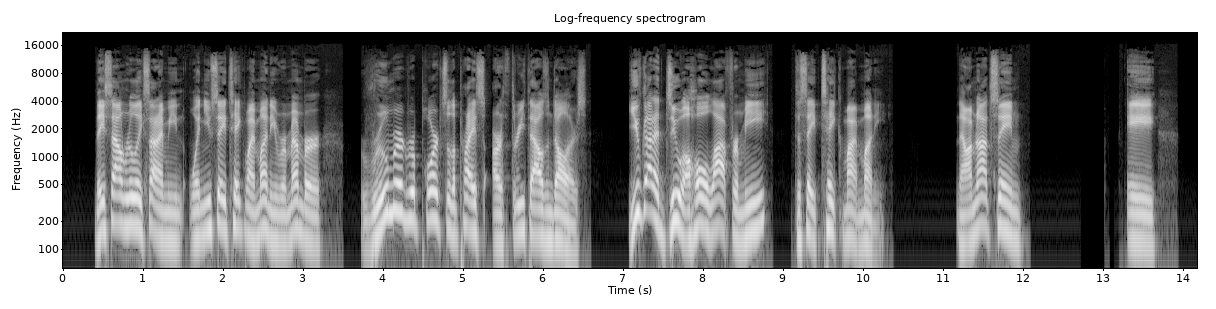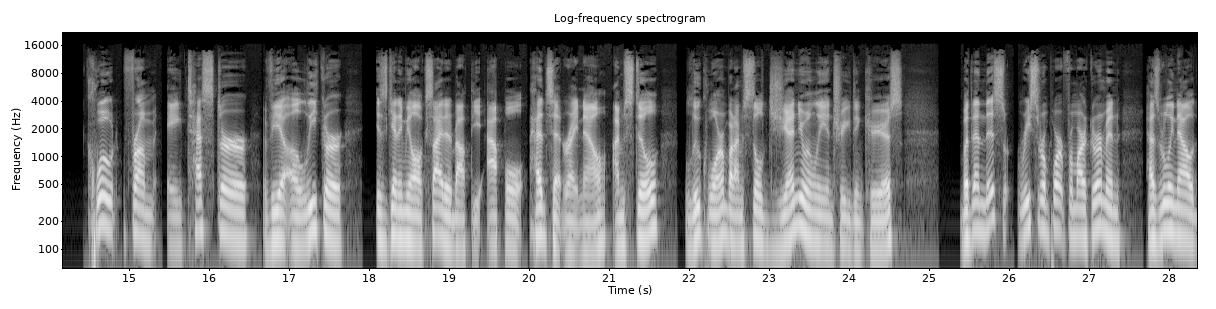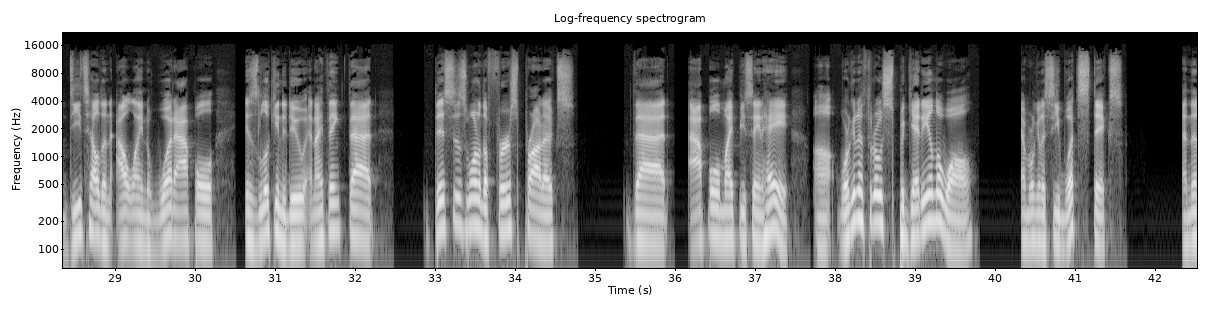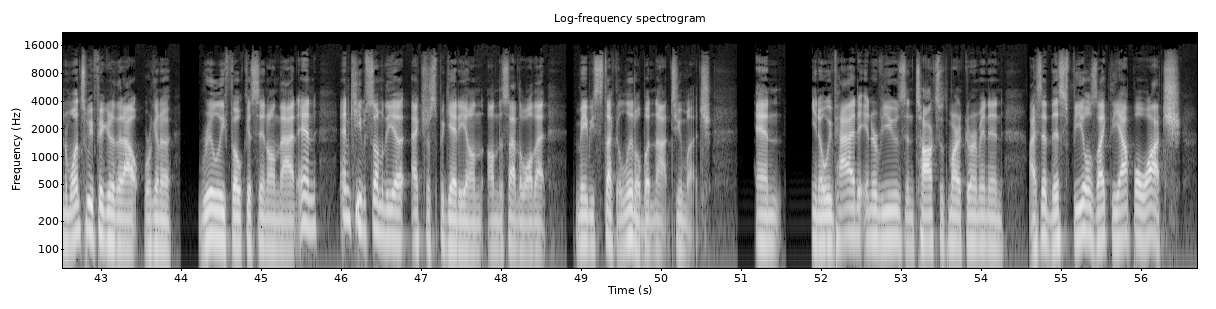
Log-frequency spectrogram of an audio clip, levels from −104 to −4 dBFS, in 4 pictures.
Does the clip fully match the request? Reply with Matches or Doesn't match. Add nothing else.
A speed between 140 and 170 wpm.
Doesn't match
